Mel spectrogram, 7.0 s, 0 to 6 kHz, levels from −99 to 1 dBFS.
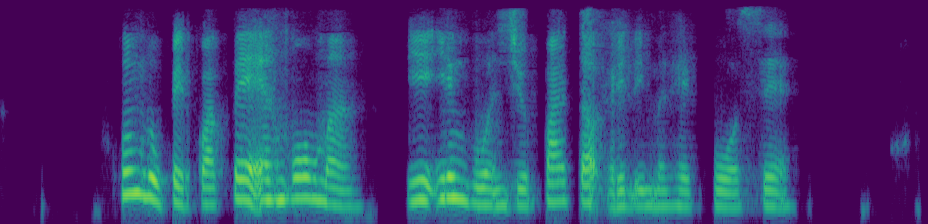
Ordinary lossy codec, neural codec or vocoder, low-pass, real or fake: AAC, 24 kbps; codec, 16 kHz in and 24 kHz out, 0.9 kbps, LongCat-Audio-Codec, fine tuned four codebook decoder; 5.4 kHz; fake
